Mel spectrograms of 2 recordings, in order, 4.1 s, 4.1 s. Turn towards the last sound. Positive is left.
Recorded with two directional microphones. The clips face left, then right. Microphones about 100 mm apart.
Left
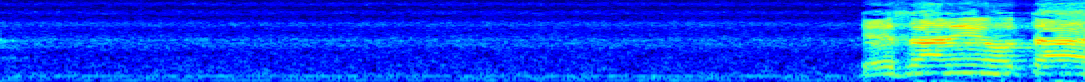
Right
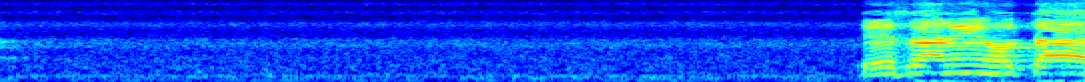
turn(degrees=-35)  # may be behind; listen again after turning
